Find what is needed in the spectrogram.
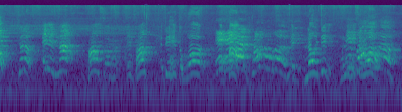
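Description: Young people's voices talking and calling out to each other during play, with no clear words.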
